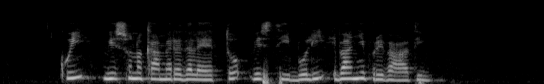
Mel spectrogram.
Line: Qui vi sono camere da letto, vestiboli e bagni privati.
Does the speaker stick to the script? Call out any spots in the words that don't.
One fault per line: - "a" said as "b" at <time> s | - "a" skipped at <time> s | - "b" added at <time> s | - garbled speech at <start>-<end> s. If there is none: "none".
none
